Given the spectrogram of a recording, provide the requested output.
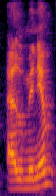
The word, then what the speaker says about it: aluminium: Now if you're wondering why this area is not rusted, it's because this is made of aluminium or aluminum, however you want to pronounce it, which is way less susceptible to corrosion.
